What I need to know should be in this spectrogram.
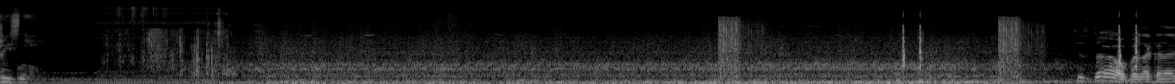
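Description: A train carriage rumbles steadily as it rolls along.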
